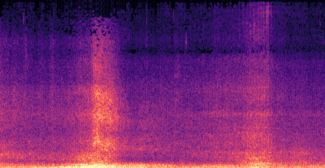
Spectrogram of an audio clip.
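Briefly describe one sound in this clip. A truck drives past close by.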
